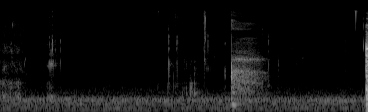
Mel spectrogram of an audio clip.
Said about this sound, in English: So we're drinking coffee right now, taking a sip. If you hate the sound, please ignore it. I hate this sound, so I'm going to drive myself insane. But for the vibes, for the ASMR.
